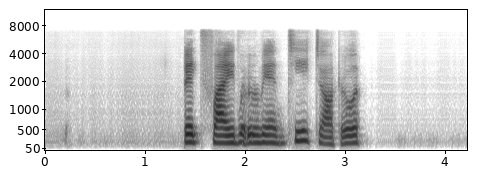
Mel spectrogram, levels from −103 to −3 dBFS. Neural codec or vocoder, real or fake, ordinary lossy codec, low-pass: codec, 16 kHz, 0.5 kbps, FreqCodec, larger model; fake; none; 7.2 kHz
